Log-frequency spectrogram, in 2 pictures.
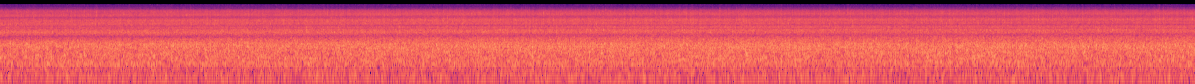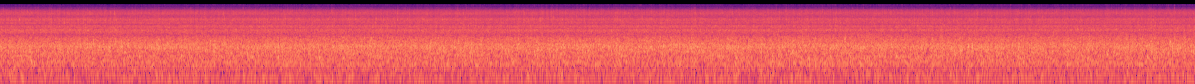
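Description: Steady rushing of running water, even and unbroken, with faint steady high tones above it.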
